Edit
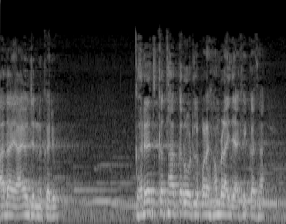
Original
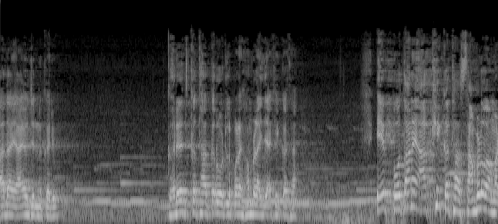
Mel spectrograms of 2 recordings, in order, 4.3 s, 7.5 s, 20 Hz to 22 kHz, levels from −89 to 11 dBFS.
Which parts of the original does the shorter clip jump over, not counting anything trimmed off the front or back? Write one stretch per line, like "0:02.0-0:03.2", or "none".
0:01.8-0:02.3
